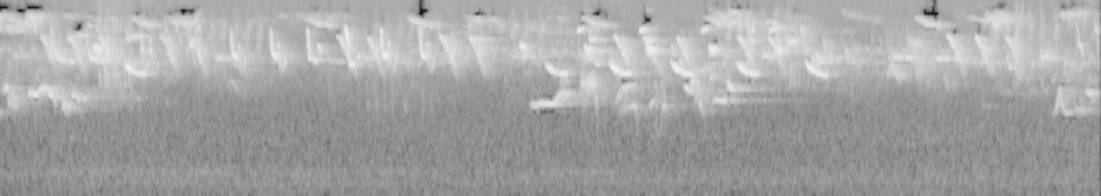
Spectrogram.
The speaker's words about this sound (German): Und dann etwas zarter. Hören wir den wunderschönen, perlenden Gesang vom Rotkehlchen.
